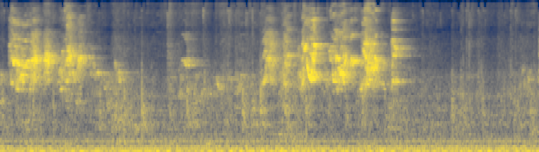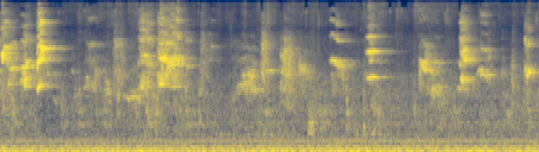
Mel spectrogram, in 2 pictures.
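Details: Fischer's lovebirds calling nonstop, a busy jumble of sharp, high chirps and squawks at an uneven, fast pace, several birds overlapping throughout.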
